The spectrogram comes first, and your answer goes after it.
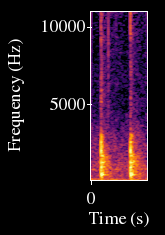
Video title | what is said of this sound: Accurate 80w Spooled With130lb Hollow Core Braid No Mono | when I tap on it, it sounds hollow like that. So it's good enough there.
